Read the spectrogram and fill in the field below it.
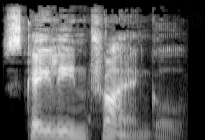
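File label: "scalene triangle", British English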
